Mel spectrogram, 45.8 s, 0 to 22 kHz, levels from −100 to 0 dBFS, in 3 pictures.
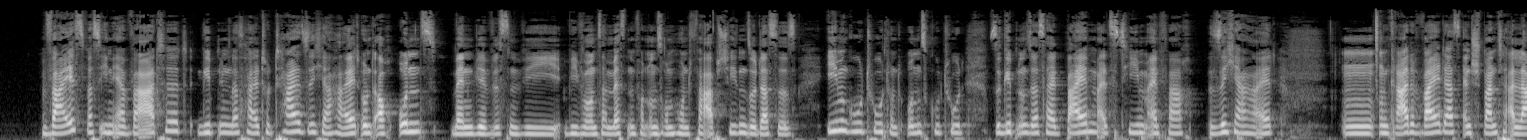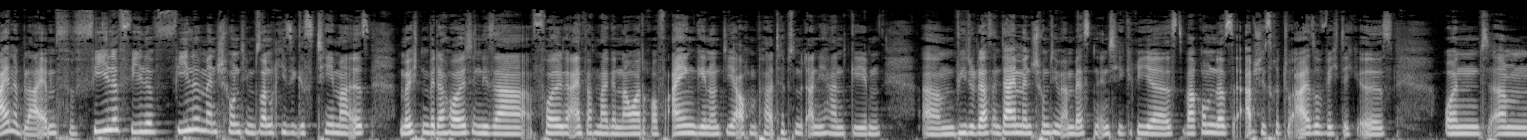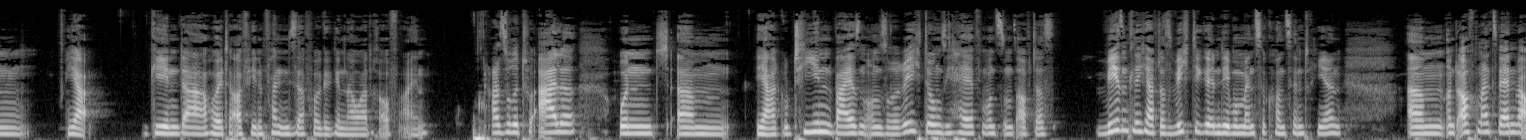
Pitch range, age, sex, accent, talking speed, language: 190-220 Hz, 20-39, female, German, 190 wpm, German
